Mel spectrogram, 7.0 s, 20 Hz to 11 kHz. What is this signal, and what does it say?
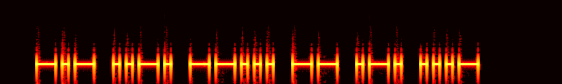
Morse code, heard as a keyed tone, about 15 wpm, 700 Hz. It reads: KF7MRV
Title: USA Call Signs - 6 Characters - Repeated 2x - 15wpm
